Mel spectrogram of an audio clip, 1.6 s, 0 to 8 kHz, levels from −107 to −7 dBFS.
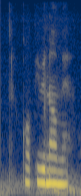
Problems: none marked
